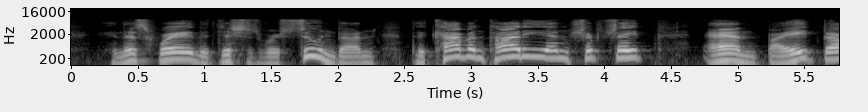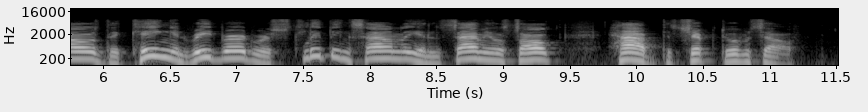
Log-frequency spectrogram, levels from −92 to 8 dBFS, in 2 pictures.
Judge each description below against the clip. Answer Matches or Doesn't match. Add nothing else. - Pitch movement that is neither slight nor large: Doesn't match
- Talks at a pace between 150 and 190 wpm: Matches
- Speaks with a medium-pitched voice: Matches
